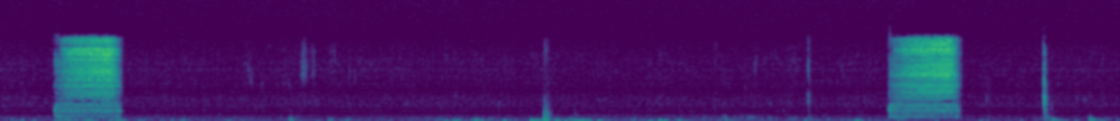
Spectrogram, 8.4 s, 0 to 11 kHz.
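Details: Barn owl nest in Chula Vista, California, live camera, May 2017: two long harsh hissing screeches about six seconds apart, over a background of low rustling and scattered small clicks.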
